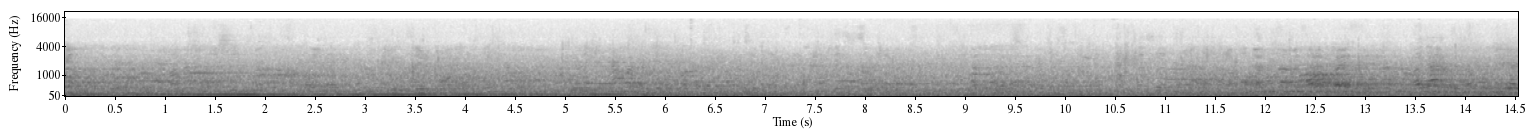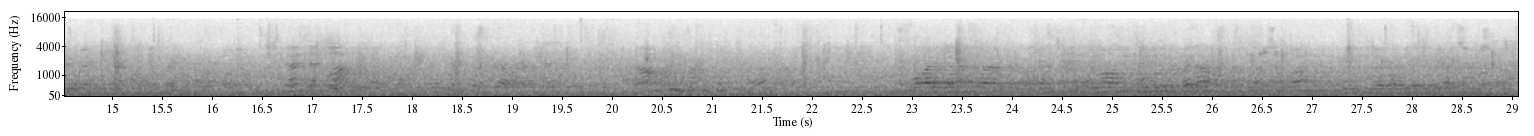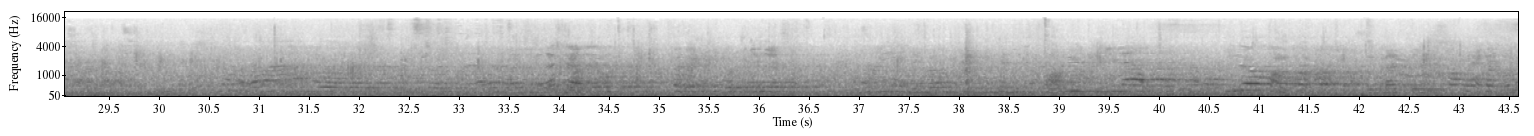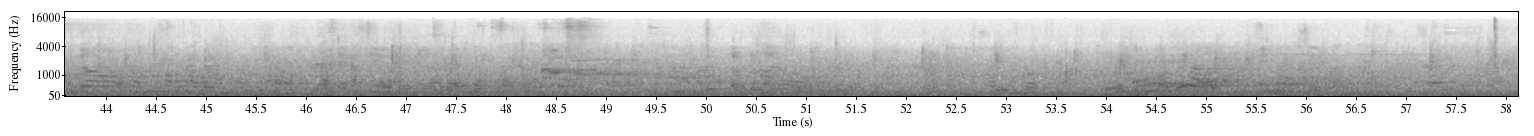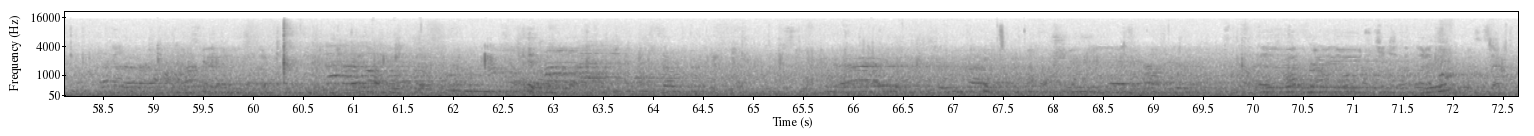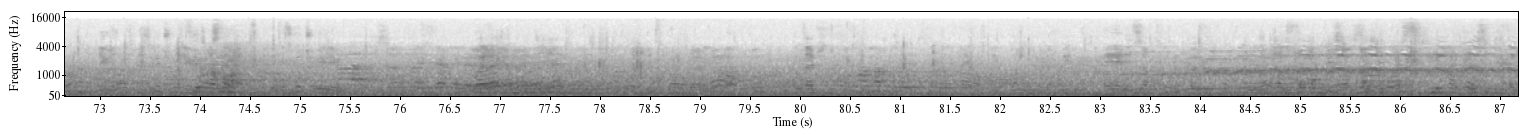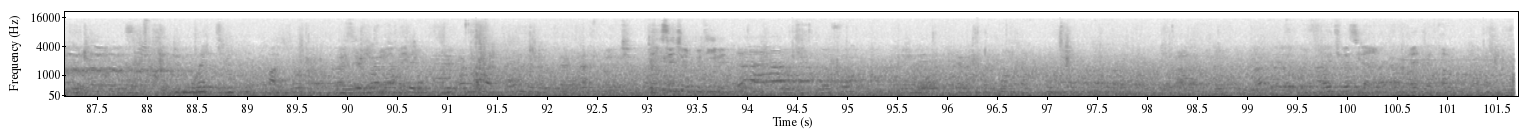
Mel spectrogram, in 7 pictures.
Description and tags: Quiet museum courtyard
The outside courtyard at the National Museum of Ireland - Decorative Arts & History, Collins Barracks, Dublin, Ireland. A small group of people in the distance speak to each other in French. You can hear people occasionally walk by, and the sounds of seagulls and distant traffic.
seagulls, museum, atmosphere, traffic, noise, ambiant, French, soundscape, birds, outdoors, people, ambience, general-noise, ambient, courtyard, general, city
